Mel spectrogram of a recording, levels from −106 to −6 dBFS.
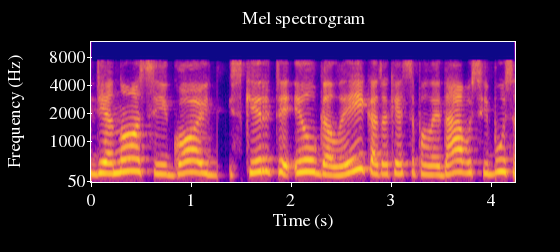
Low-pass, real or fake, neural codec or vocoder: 7.2 kHz; real; none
